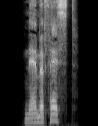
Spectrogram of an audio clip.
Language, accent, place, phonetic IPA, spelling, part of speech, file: German, Germany, Berlin, [ˌnɛːmə ˈfɛst], nähme fest, verb, De-nähme fest.ogg
- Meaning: first/third-person singular subjunctive II of festnehmen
